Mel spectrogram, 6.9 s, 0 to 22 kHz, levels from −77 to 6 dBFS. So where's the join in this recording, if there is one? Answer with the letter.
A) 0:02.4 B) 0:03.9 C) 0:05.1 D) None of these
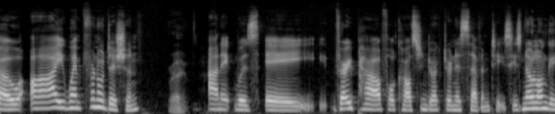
D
